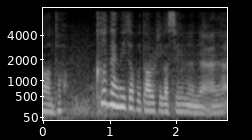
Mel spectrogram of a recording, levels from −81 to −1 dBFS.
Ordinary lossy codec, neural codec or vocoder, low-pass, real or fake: MP3, 48 kbps; codec, 16 kHz, 0.5 kbps, FunCodec, trained on Chinese and English, 25 frames a second; 7.2 kHz; fake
